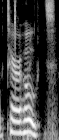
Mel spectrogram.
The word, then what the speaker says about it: Terre Haute: Oh, Terre Haute.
